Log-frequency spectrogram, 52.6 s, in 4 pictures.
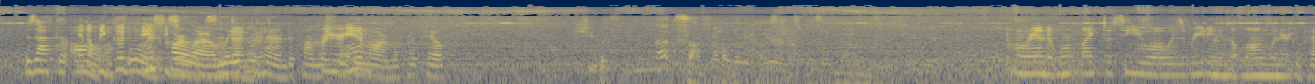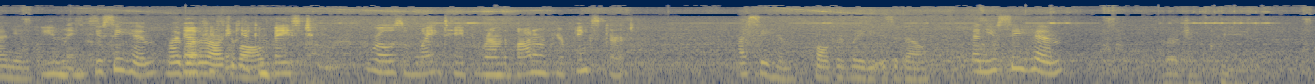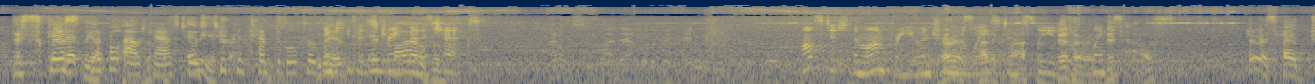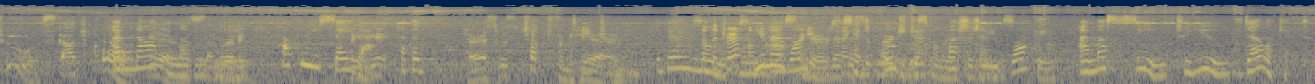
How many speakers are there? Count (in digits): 5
